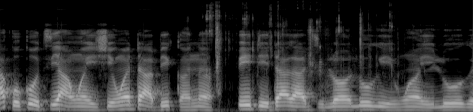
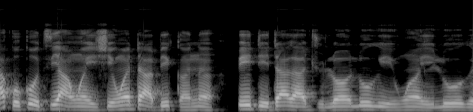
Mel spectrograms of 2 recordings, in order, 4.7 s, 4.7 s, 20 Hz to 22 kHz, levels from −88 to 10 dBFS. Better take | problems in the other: second | noise reduction (neural mask model Resemble Enhance denoiser)

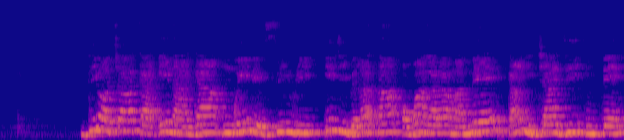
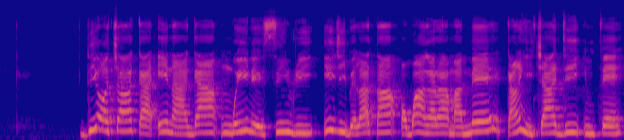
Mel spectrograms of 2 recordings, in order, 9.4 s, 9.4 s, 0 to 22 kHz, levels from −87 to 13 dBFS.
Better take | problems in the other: second | room echo; dies away in 0.9 s

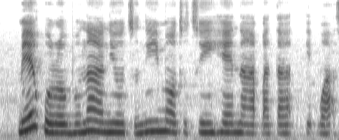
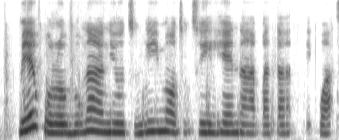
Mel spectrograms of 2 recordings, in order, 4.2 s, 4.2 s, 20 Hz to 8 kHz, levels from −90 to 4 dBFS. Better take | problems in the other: first | noise reduction (neural mask model DeepFilterNet 3)

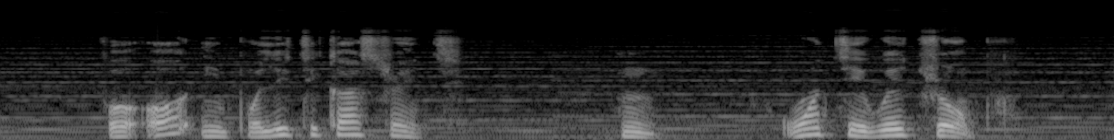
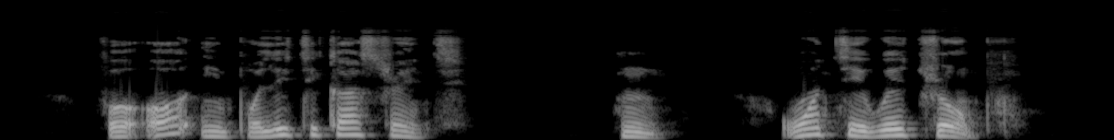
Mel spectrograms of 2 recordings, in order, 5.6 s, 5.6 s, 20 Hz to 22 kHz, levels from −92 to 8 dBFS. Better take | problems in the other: second | background sound (Musical instrument); 20 dB below the speech

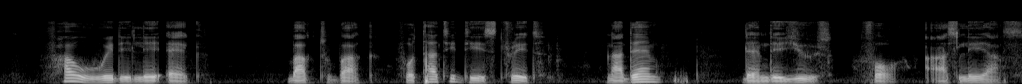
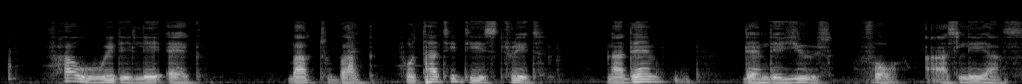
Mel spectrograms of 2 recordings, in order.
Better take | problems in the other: first | noise reduction (neural separator model SepFormer DNS4)

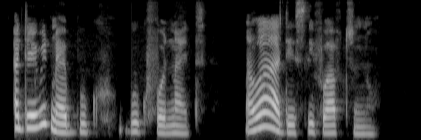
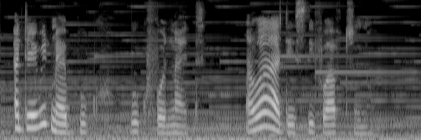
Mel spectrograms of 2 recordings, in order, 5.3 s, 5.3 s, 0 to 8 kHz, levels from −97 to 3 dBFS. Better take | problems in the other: first | background sound (Chime); 9 dB below the speech

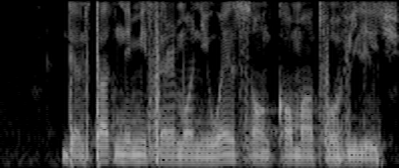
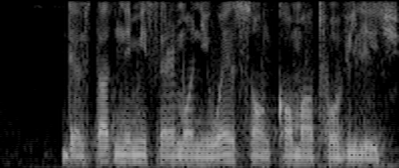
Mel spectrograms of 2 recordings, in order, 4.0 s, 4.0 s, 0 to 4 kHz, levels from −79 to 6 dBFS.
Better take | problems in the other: first | noise reduction (neural separator model SepFormer DNS4)

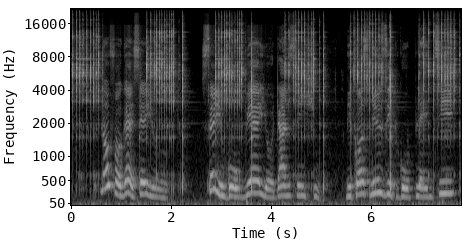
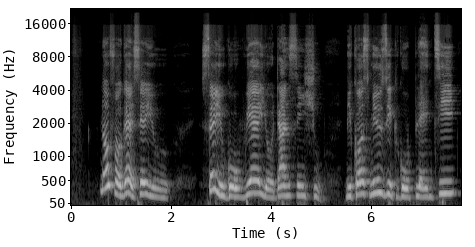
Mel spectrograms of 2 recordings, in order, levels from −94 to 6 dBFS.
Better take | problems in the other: second | background sound (Clock); 3 dB above the speech

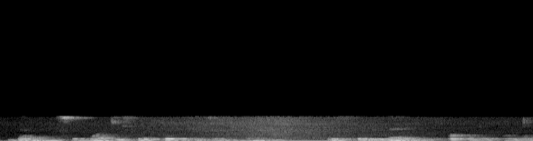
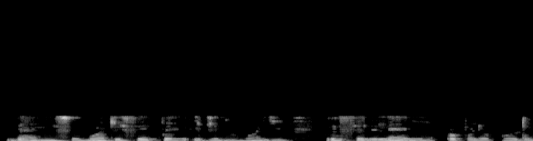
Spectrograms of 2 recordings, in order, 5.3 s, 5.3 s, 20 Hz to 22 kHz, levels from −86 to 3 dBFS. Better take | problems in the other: second | background sound (Motorcycle); 17 dB below the speech // room echo; dies away in 0.8 s

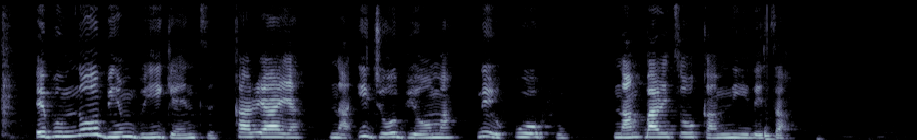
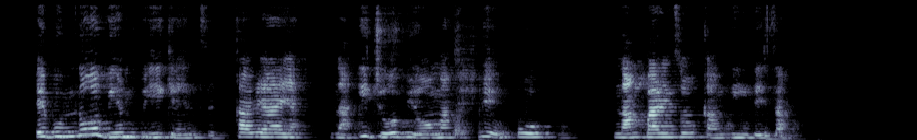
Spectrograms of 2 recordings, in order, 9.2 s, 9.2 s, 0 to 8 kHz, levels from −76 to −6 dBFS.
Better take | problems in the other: first | noise reduction (neural mask model DeepFilterNet 3)

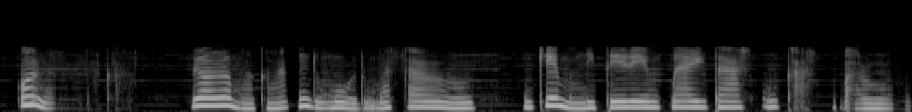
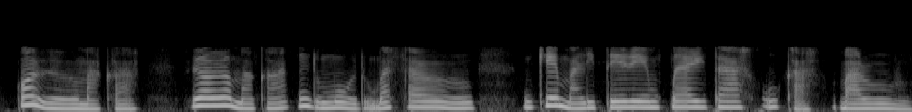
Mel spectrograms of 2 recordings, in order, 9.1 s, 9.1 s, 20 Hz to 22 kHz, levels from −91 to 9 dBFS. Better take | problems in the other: second | noise reduction (neural separator model SepFormer WHAM!)

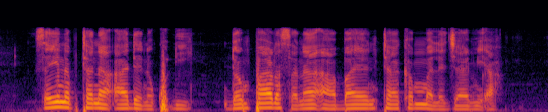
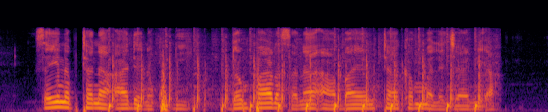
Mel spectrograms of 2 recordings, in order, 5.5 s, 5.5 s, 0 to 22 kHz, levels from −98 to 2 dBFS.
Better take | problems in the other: first | background sound (Tools); 3 dB below the speech

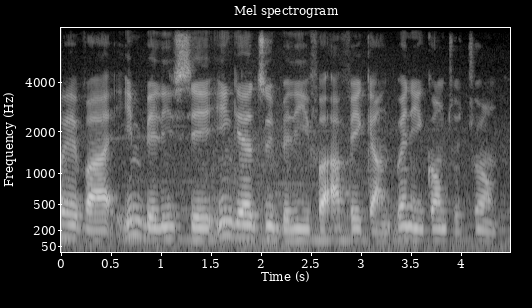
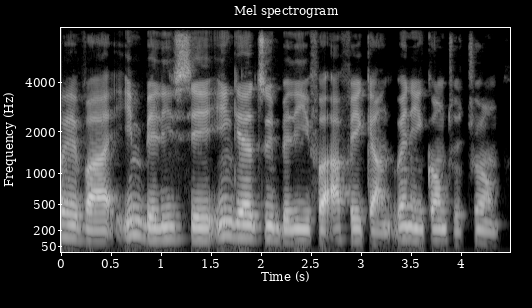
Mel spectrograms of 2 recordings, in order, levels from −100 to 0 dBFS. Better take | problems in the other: second | background sound (Car passing by); 16 dB below the speech

